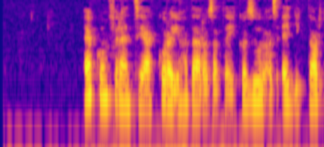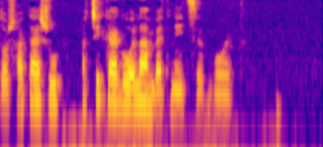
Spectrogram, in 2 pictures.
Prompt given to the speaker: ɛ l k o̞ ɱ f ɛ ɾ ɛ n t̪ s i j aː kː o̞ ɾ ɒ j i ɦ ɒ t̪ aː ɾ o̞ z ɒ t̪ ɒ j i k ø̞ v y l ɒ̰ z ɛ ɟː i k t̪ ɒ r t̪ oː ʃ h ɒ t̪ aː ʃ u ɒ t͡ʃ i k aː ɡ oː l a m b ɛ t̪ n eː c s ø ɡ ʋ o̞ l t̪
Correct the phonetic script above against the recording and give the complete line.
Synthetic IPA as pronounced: ɛ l k o̞ ɱ f ɛ ɾ ɛ n t̪ s i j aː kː o̞ ɾ ɒ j i ɦ ɒ t̪ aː ɾ o̞ z ɒ t̪ ɒ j i k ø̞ z y l ɒ̰ z ɛ ɟː i k t̪ ɒ r t̪ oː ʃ h ɒ t̪ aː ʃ u ɒ t͡ʃ i k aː ɡ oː l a m b ɛ t̪ n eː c s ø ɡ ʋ o̞ l t̪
